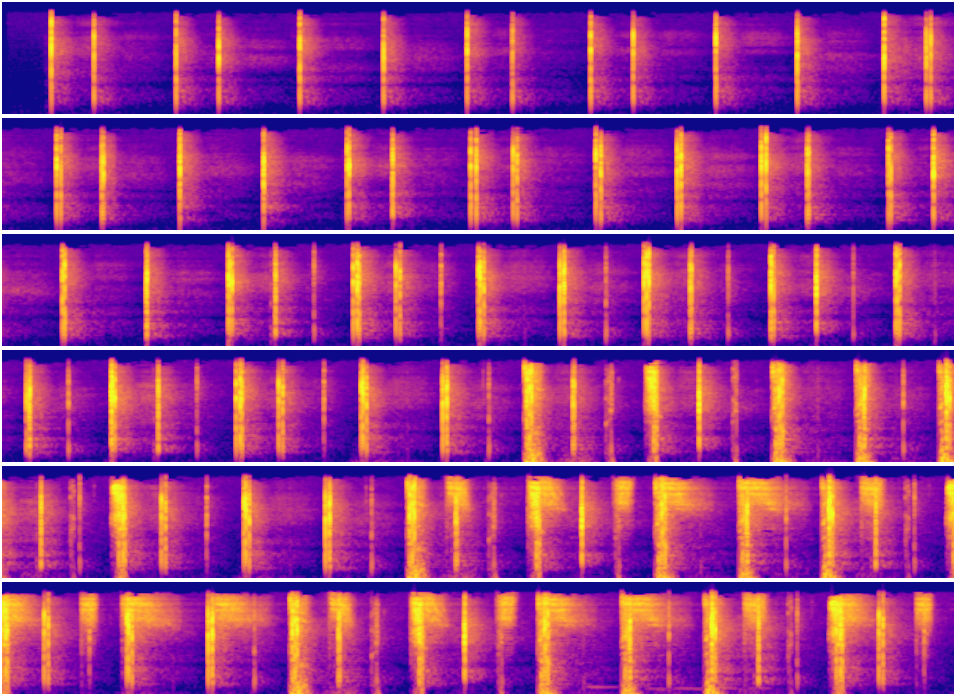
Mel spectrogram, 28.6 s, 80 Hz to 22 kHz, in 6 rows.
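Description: Hand claps looped on a BOSS RC-50 loop pedal into a steady rhythm of about three claps a second. The pattern grows denser as more clap layers are added, and low thumps join it from about 17 seconds in.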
